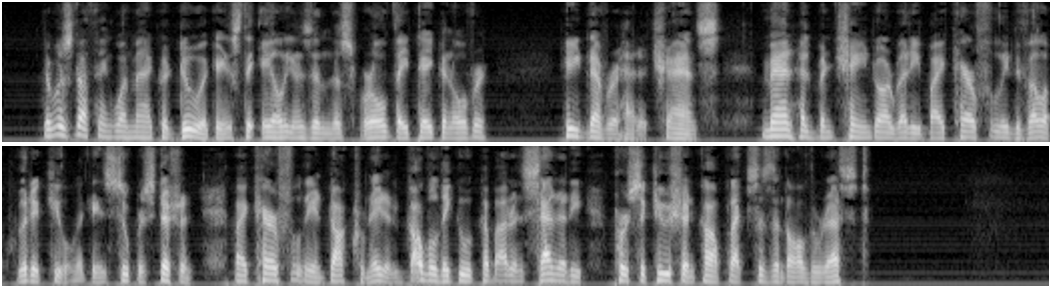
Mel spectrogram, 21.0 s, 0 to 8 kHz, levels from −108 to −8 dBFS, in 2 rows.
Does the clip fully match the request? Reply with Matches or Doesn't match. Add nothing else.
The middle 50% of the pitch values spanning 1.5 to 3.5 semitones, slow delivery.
Matches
